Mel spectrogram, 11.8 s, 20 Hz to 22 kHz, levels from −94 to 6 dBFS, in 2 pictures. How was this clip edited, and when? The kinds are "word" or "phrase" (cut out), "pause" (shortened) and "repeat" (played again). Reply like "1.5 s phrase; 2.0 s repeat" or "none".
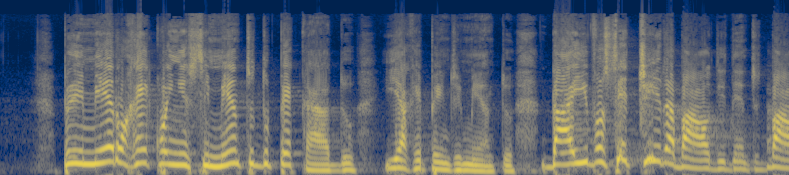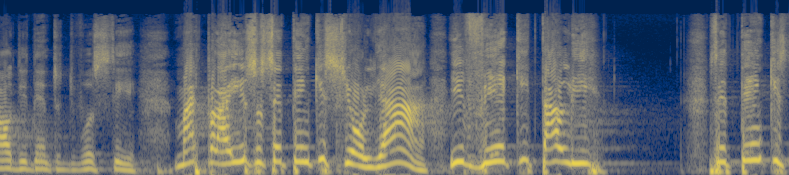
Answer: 5.8 s repeat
